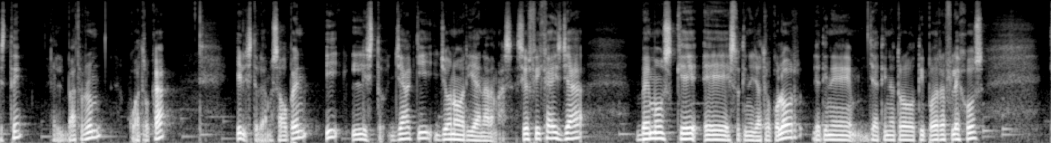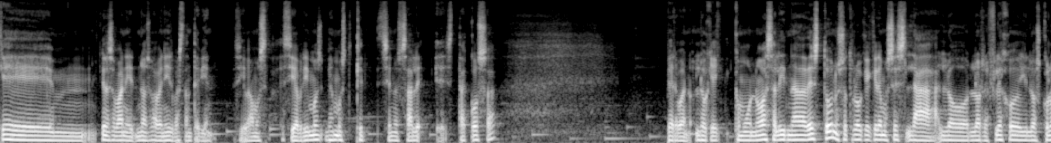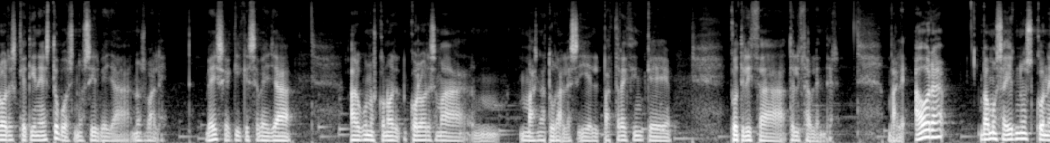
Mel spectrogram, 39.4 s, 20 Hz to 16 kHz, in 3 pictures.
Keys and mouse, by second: 2.1 click, 3.5 click, 16.9 middle click, 25.3 middle click, 26.6 middle click, 29.9 middle click, 36.6 shift+middle click.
